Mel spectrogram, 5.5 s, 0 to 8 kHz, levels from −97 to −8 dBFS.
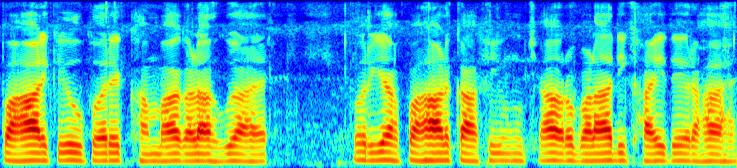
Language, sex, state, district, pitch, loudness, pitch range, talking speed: Hindi, male, Jharkhand, Deoghar, 135 Hz, -18 LUFS, 130-140 Hz, 205 wpm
